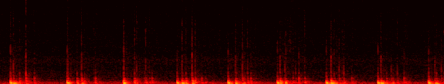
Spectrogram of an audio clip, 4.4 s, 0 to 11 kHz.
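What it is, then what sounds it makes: Pumpkin tapped with nails. Long nails tap with both hands around the ribbed skin of a small, solid, whole orange pumpkin with its stem, resting on a wooden table. The taps come in nine quick bursts about twice a second, each a dull, hollow low knock around 125 Hz followed by a few softer, fading taps. Every knock dies almost at once, with no ring and little high-end click.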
